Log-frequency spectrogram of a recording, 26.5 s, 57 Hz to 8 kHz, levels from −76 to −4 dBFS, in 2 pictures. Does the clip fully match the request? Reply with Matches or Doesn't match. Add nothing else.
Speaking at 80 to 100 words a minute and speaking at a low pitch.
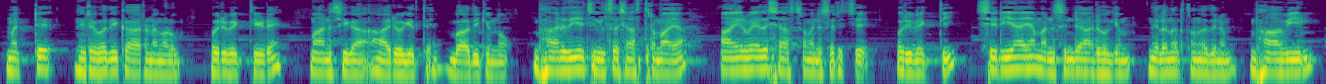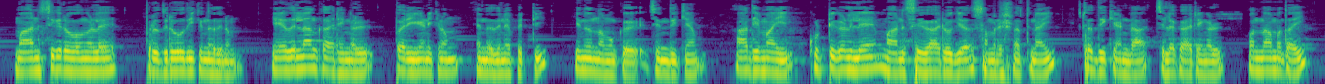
Matches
